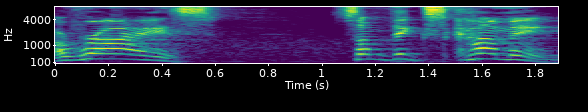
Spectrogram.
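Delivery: high-pitched, alarmed, shouted call. Voicing a hunter on watch waking the sleeping group: calling out a warning. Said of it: "you hear the sound of, of Heen call out".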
